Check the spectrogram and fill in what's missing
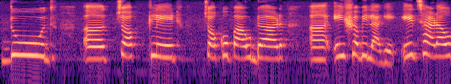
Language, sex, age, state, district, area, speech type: Bengali, female, 18-30, West Bengal, Kolkata, urban, spontaneous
